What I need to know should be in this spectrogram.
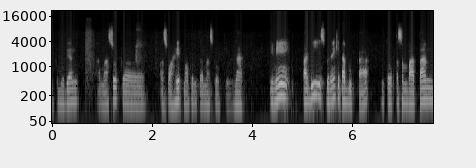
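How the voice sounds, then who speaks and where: A man's voice: medium pitch, darkish tone, slightly rough, dull audio. A man moderating an online seminar, polite and hesitant, with many fillers.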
